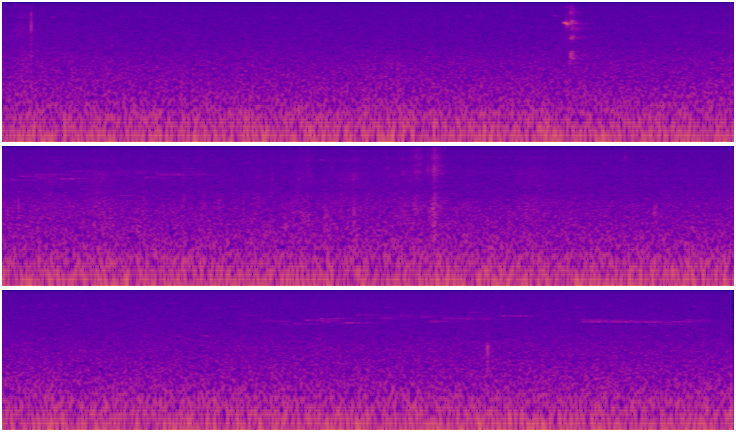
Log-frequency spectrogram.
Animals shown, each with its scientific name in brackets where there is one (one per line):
Winter Wren (Troglodytes hiemalis)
